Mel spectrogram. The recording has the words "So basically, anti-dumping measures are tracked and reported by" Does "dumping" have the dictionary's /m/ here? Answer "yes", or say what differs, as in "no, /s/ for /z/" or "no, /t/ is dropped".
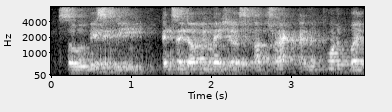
no, /m/ is dropped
